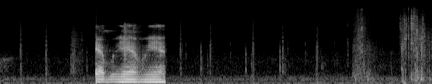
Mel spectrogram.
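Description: Footsteps crunch quickly on the ground.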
